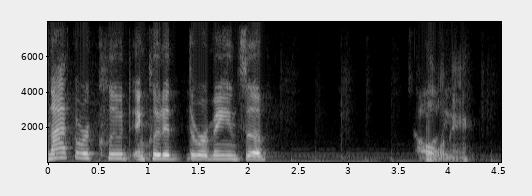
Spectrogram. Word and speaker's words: Ptolemy: Ptolemy. Say again? The P is silent. Is it? Yes, Ptolemy.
